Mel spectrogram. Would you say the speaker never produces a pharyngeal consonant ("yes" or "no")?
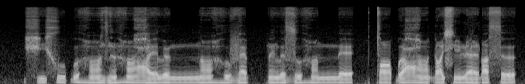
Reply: no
